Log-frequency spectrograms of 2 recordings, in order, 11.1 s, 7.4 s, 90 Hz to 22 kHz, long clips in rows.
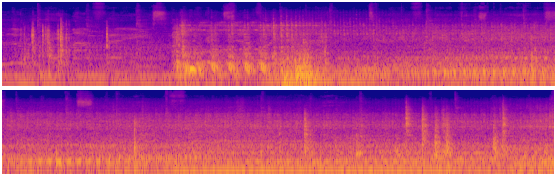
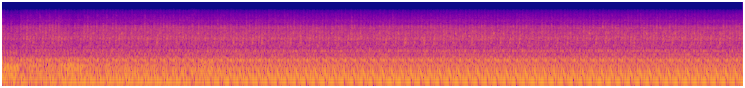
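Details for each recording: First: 1988 Catalina 36 sailboat inboard engine after securing a loose part that caused grinding: brief crank then steady low smooth drone with no grinding or vibration; running normally after repair. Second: 1988 Catalina 36 sailboat inboard diesel idling in neutral with the shaft not spinning: dense, uneven rattle on every beat from an unbolted component vibrating, loud through the aft end and mimicking transmission grinding.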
